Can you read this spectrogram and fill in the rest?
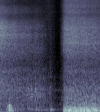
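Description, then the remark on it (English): A soft airy breath, a brief pause, then a louder, deep inhale drawn through the nose with the mouth closed, hissing, with no talking. “So if you're listening to this, close your mouth, take a deep breath through your nose.”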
